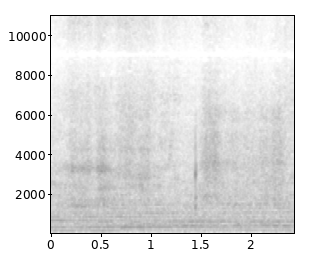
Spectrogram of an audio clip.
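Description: A steady engine hum at a constant pitch over open-air background noise; its lowest tone drops out a little under halfway through.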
